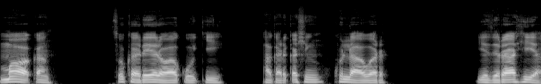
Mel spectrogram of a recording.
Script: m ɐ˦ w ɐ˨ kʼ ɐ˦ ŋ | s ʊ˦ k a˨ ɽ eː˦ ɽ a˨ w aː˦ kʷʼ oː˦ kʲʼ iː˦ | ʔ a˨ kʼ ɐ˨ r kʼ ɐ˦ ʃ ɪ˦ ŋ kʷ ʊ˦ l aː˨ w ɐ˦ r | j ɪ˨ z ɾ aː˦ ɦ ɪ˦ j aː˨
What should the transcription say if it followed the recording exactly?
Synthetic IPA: m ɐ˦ w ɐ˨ kʼ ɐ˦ ŋ | s ʊ˦ k a˨ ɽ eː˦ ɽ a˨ w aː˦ kʷʼ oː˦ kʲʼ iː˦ | ʔ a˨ kʼ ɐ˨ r kʼ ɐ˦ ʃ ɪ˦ ŋ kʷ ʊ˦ l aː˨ w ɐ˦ r | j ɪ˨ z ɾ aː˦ ɦ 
